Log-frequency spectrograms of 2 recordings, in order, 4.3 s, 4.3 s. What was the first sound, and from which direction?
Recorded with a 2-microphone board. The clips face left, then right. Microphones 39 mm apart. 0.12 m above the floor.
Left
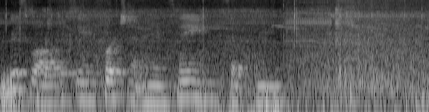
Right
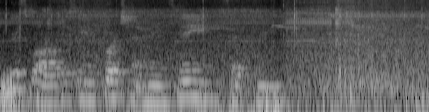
A woman speaking, 40° left (ahead or behind).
